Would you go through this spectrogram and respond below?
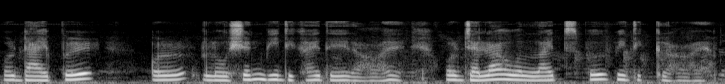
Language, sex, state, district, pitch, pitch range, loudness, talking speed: Hindi, female, Arunachal Pradesh, Papum Pare, 200 Hz, 190-220 Hz, -16 LUFS, 140 wpm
